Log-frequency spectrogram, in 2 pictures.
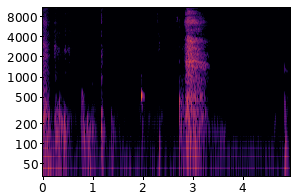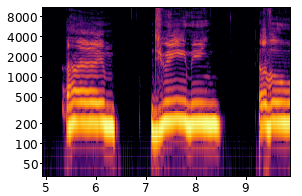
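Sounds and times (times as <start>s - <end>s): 
short airy inhales in a breathing exercise before singing: 2.7s - 3.4s
speech: 5.4s - 6.5s, 7.1s - 8.2s, 9.3s - 9.7s.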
